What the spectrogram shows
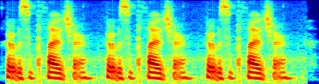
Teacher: The S in pleasure is pronounced as zh.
